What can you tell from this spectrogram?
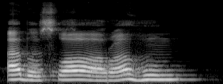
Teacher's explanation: با کو ہلا کے پڑھا جائے گا، آواز کو روکنا نہیں ہے بلکہ جاری رہنے کی طرف مائل کرنا ہے۔ ابصارہم، آگے دیکھیں تو را پر زبر ہے اور صاد آ رہا ہے، دونوں کو پر پڑھا جائے گا، صاد کو خوب موٹا کر کے پڑھا جائے گا منہ کو گول کر کے، اور را پر زبر ہے تو را کو بھی پر پڑھا جائے گا۔ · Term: حروف قلقلہ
